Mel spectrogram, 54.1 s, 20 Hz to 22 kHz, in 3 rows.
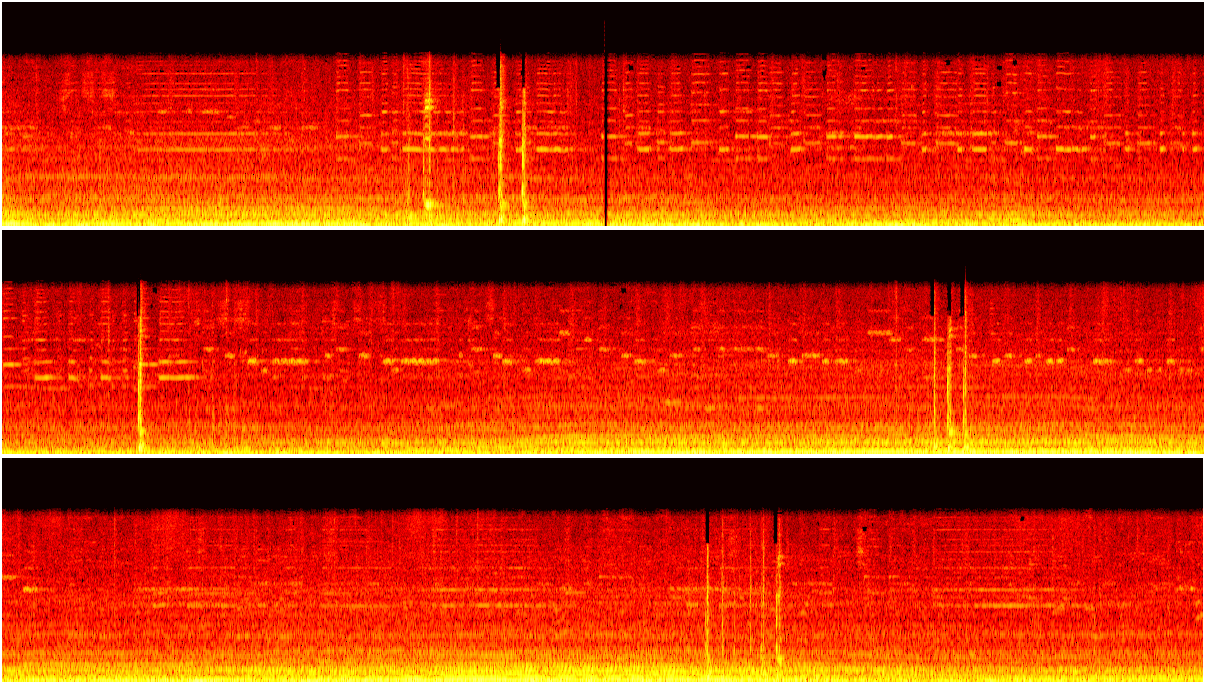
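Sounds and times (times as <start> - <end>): car rumbling along rough lane: 0.0 - 54.0
road noise: 0.0 - 54.0.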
